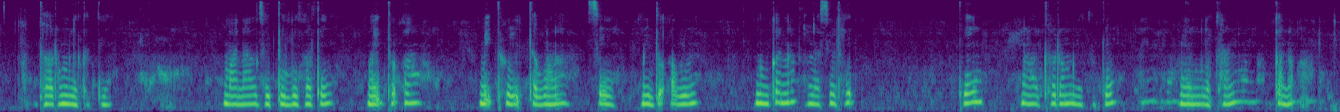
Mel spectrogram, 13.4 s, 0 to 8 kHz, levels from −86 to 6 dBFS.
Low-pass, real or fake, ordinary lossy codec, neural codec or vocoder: none; fake; none; codec, 16 kHz, 4.8 kbps, FACodec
